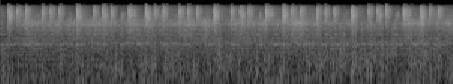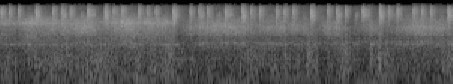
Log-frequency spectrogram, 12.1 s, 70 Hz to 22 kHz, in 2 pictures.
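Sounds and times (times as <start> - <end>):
boat engine rumble: 0.0 - 12.0
rushing bow wave and wake: 0.0 - 12.0.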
